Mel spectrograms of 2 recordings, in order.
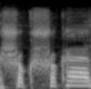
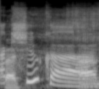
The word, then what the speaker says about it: shakshuka: It's kind of like a shuk-shuka Yes, vibes. Hey, exactly. I probably butchered the way I said that. The shakshuka.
